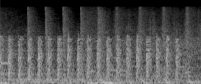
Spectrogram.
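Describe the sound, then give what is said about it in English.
Automatic gunfire during a military engagement: a long, rapid burst of many evenly spaced, loud shots in a steady rhythm with no pauses. “shooting. All right, we just engaged all 8 individuals.”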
